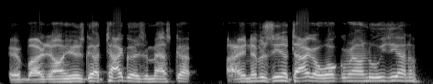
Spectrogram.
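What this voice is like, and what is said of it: Imitates another person's voice. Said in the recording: “my Ed O impression”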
